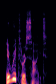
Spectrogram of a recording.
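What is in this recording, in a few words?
"erythrocyte", British English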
